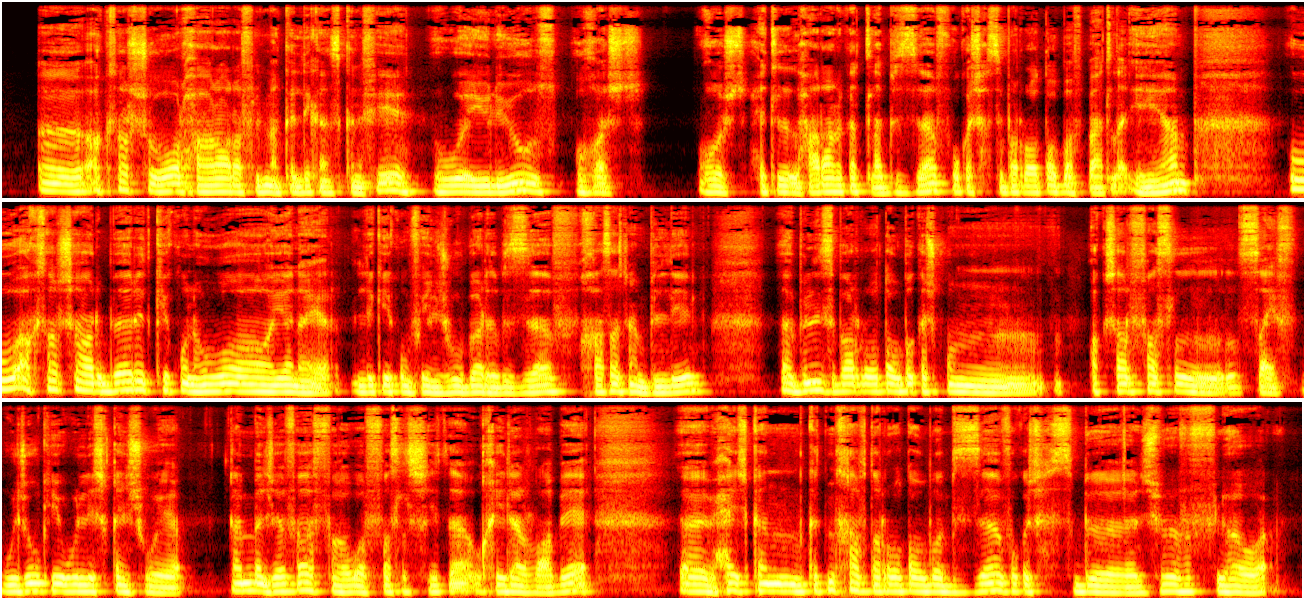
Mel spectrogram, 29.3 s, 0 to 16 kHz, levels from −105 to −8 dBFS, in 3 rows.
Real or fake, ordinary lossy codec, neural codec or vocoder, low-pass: real; none; none; 14.4 kHz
